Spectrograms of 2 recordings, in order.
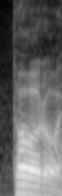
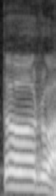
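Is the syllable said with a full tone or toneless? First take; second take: toneless; full tone. First: The syllable is said light, without a tone. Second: The syllable is said with a full tone. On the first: The speaker calls it right. "뒤로 갔을 때 발음의 성조가 없어져 버려요" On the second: The speaker calls it wrong. "떠로 안 하고"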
